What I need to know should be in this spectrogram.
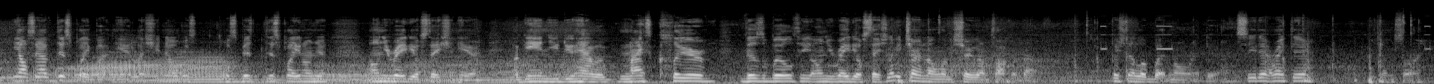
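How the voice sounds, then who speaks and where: A man with a medium pitch talks at a very fast pace, with audible room echo and noticeable background noise. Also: ordinary pitch variation. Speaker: car salesman. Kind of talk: product walkthrough.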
